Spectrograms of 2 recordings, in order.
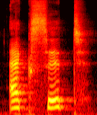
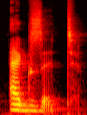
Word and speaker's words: exit: There are some English words that, depending on the specific accent, can be pronounced either with X or X sound, such as exit, exit. Both correct.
